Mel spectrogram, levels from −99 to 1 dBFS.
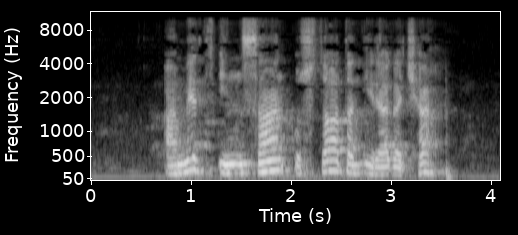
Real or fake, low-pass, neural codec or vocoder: fake; 9.9 kHz; vocoder, 22.05 kHz, 80 mel bands, Vocos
